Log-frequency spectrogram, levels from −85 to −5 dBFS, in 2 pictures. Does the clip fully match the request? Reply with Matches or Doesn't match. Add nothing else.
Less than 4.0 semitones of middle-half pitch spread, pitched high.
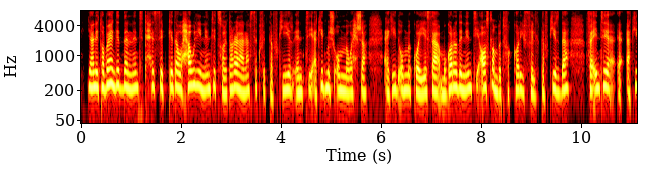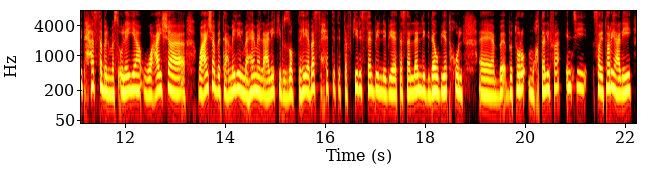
Matches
